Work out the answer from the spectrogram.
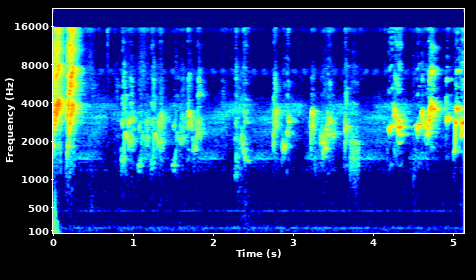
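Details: Red-whiskered bulbul, a caged bird in lively display, giving a loud opening squawk followed by strings of chattering, warbled notes of varying loudness, over a faint hum.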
